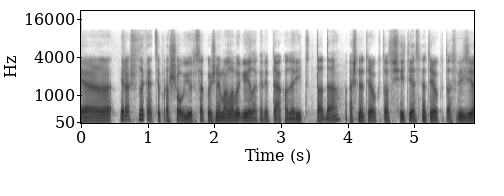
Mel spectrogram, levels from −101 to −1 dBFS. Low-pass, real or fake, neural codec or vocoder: 10.8 kHz; fake; autoencoder, 48 kHz, 32 numbers a frame, DAC-VAE, trained on Japanese speech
